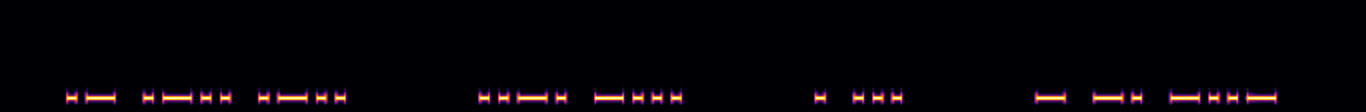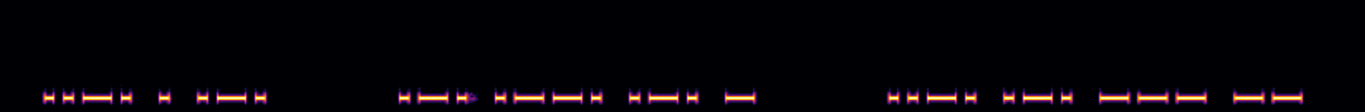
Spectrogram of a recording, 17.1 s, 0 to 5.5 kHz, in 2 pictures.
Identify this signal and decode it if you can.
Morse code, heard as a keyed tone, about 20 wpm, 700 Hz. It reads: ALL FB ES TNX FER RPRT FROM
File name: UK MASTER QSOs TRAINING / 20WPM / UK MASTER QSOs 0074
